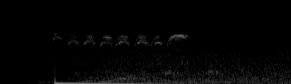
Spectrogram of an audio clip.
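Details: Pet kakariki chattering to its owner, making little noises that are said to mean a demand for snacks; a sudden thump, then a quick run of about seven short chirps ending in a sharper, higher note.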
